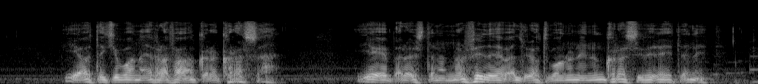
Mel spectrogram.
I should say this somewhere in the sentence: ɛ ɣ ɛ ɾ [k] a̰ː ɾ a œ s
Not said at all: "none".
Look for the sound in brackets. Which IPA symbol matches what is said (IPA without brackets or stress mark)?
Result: p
